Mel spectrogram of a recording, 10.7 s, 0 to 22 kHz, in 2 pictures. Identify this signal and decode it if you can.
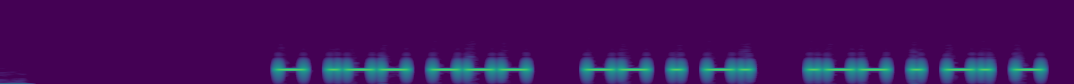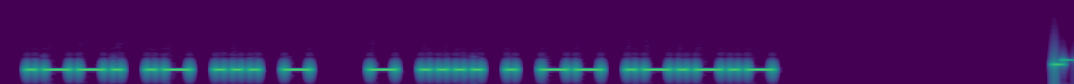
Morse code, heard as a keyed tone, about 28 wpm, 700 Hz. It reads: TWO MEN WENT PAST THEM.
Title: Sentences from Top 1000 Words - Review Part 3 - 28wpm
